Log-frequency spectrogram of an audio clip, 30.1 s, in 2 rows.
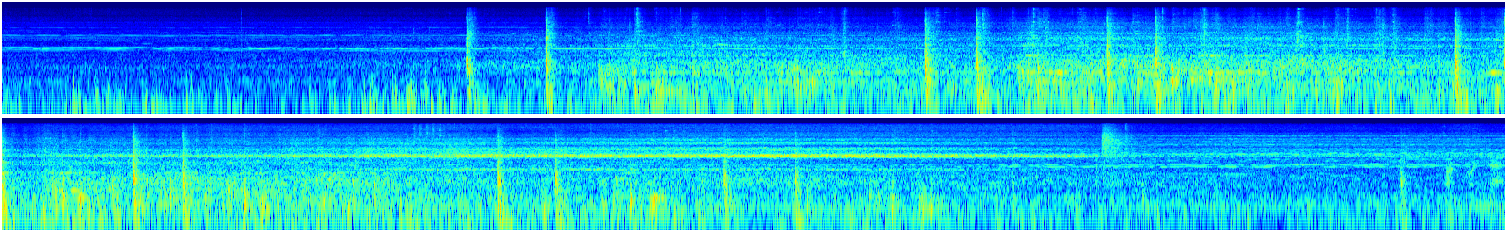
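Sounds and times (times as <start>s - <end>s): train running on rails: 0.0s - 30.0s
high wheel squeal: 13.8s - 30.0s.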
